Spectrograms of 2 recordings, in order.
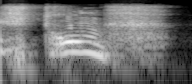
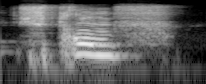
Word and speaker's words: schtroumpf: Y pitufos, no se dice pitufos en francés, se dice schtroumpf. Mira qué cómico. Pitufo y en francés se dice schtroumpf.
